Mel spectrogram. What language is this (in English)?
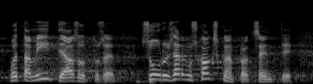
Estonian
